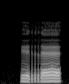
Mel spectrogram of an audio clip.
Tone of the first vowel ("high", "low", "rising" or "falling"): high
